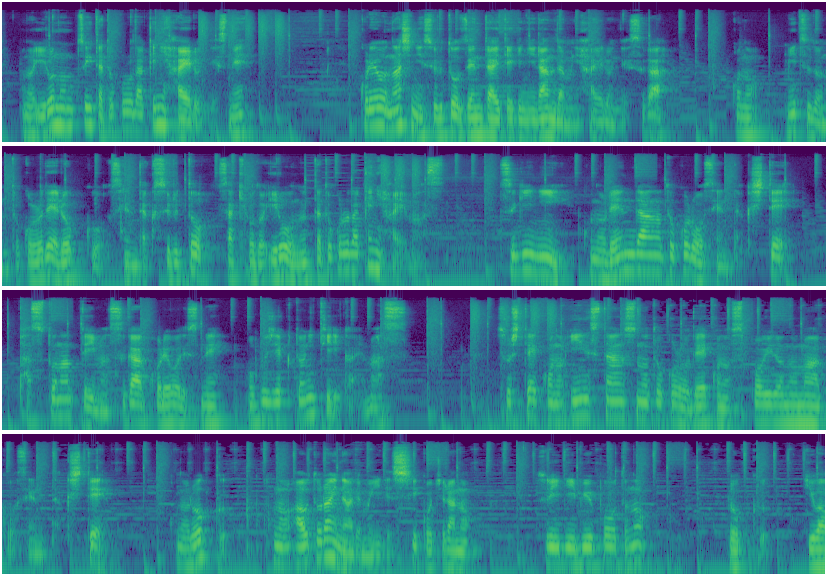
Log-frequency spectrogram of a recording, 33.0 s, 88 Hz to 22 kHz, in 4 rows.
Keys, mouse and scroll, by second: 9.4 middle click, 13.1-14.0 scroll down 7, 14.3 click, 23.4-26.0 drag, 26.0-32.9 middle drag.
